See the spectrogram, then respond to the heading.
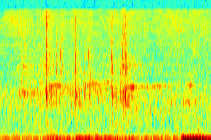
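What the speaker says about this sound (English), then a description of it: "So we need to type here" Quick clicking keystrokes on a computer keyboard, close and fairly quiet over a steady low hum, in a short burst while an IP address is entered.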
